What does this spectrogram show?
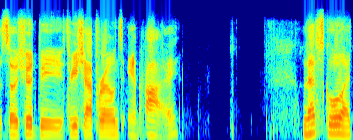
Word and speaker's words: chaperon: see three chaperon a chaperon is an adult who accompanies children it comes from the French so we pronounce this word chaperon three chaperon in myself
